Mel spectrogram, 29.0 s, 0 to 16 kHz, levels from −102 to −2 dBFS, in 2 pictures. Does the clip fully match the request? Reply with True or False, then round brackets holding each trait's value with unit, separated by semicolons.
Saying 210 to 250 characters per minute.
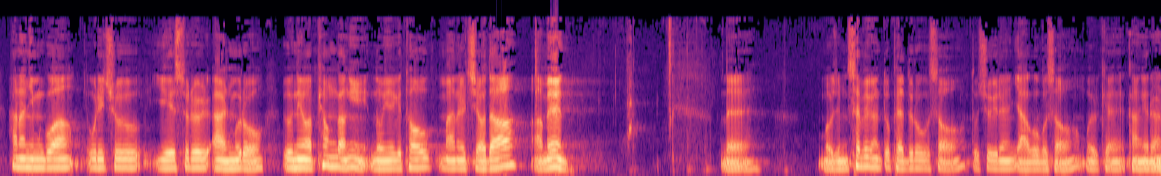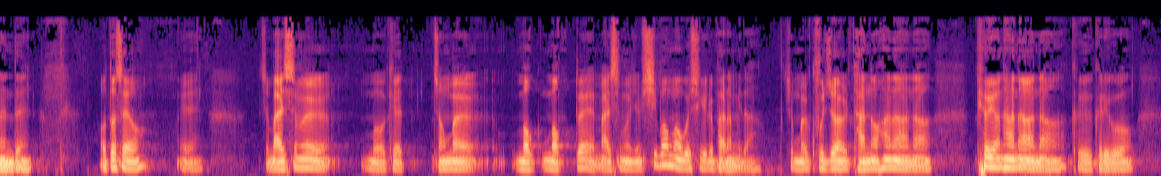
True (240 characters per minute)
